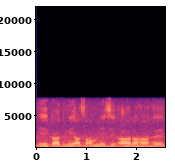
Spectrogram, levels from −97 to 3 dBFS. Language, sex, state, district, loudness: Hindi, male, Haryana, Charkhi Dadri, -16 LUFS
